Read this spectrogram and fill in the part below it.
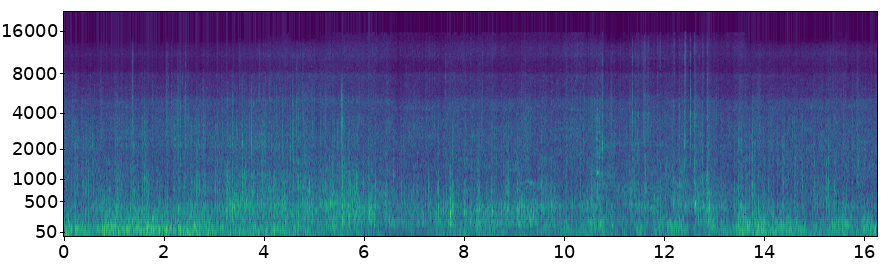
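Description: Wind rumbles against a nearby microphone.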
